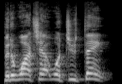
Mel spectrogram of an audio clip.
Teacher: The first stress is BET and unstressed is ter watch and then OUT is stressed and then what you is unstressed and then THINK is stressed. · There is three stressed syllables that are separated between two unstressed syllables in between them.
